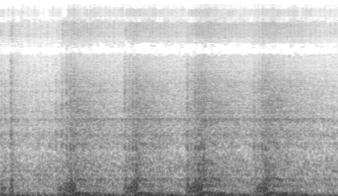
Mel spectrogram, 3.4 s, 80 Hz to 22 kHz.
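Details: GPX Raptor 180, 2021, about 8,000 km, stock exhaust: four clean throttle blips rising and falling smoothly back to a steady idle, no knocks or rattles; engine and exhaust sound healthy.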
